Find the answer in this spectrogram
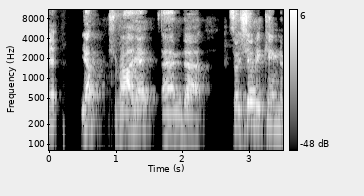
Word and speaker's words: Chevalier: Yep, Chevalier.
